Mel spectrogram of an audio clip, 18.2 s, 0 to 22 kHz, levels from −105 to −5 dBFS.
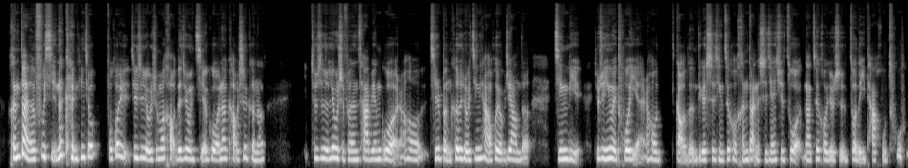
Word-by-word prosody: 很 255 +1 +4
短 305 -8 +7
的 210 +1 +3
复 215 +6 -2
习， 265 -3 +1
那 275 +7 +5
肯 255 -7 +2
定 260 +3 +1
就 270 +1 0
不 220 - 0
会 290 +3 +1
就 255 -1 +1
是 250 +1 0
有 210 -3 +4
什 225 +2 -6
么 230 +1 +3
好 235 - -2
的 215 0 +3
这 230 +1 0
种 215 -2 +2
结 210 -1 -2
果。 210 -2 +1
那 230 +2 0
考 205 - -4
试 250 +5 -3
可 225 -3 -3
能， 190 +2 -4 0.9
就 235 0 -4
是 235 -1 +1
60 235 -2 +3
分 205 0 -2
擦 210 0 0
边 210 +1 0
过， 215 -3 +3
然 215 - -7
后 215 +4 -3 0.2
其 225 - -5
实 235 - +3
本 215 -4 0
科 230 +3 +5
的 225 - +4
时 215 - +2
候 200 - +3
经 230 +3 0
常 235 -6 0
会 215 +2 +4
有 195 -1 +2
这 220 - +2
样 195 -3 -1
的 - - -4 0.5
经 215 +1 +2
历。 200 -4 -5 0.2
就 230 - -3
是 230 -1 +2
因 235 +2 +5
为 215 -3 +4
拖 215 0 +4
延， - - -3
然 200 - -6
后 200 -3 -2 0.4
搞 - - 0
得 - - -4
这 - - -7
个 200 - +3
事 200 +1 -4
情 200 -3 -3
最 220 +2 0
后 215 -3 -4
很 195 +2 -4
短 215 0 0
的 180 - -5
时 190 -2 -7
间 195 0 -2
去 205 0 -5
做， 210 +1 -1
那 190 - -2
最 215 +4 -2
后 205 -3 -2
就 - - -2
是 190 - -5
做 - - -1
得 - - -2
一 - - -6
塌 - - -4
糊 - - -10
涂。 - - -8
215 Hz, 280 characters per minute, -21 LUFS, 205-230 Hz, 0.9 s, 短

